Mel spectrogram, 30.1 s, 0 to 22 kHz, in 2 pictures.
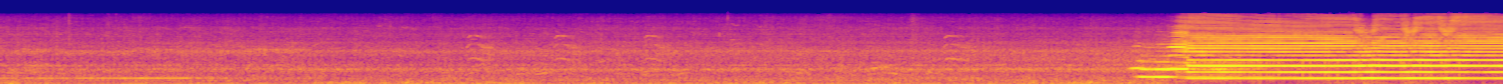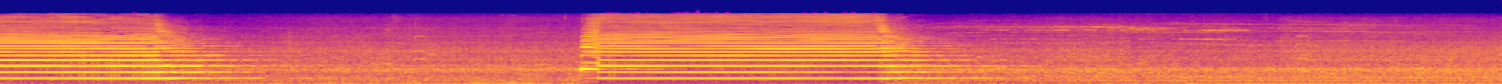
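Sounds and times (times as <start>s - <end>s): low rumble of moving train: 0.0s - 30.0s
locomotive air horn blasts: 11.3s - 17.8s, 20.8s - 25.4s.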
